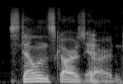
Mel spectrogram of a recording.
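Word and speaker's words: Stellan Skarsgård: The first name is Stellin. The last name is Scarsgard. Scarsgard. Stellan Scarsgard.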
